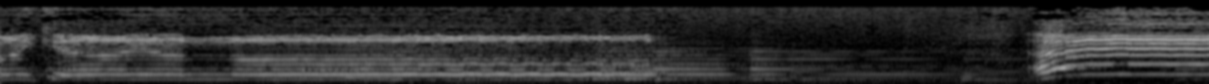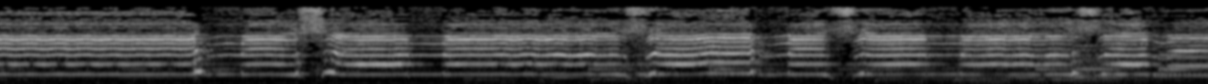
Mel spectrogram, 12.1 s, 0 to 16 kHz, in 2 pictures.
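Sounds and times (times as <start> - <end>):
male cantor singing: 0.0 - 3.5, 5.2 - 12.0.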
